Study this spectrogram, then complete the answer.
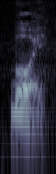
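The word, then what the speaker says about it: voy: our way through it the word for I go or I'm going in Spanish is boy boy boy good now this is actually spell v o y now the v in Spanish can sound like a v in English like a V or it can sound like a soft B like boy you might be familiar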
